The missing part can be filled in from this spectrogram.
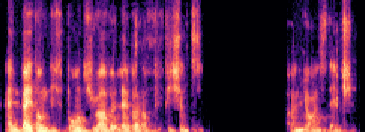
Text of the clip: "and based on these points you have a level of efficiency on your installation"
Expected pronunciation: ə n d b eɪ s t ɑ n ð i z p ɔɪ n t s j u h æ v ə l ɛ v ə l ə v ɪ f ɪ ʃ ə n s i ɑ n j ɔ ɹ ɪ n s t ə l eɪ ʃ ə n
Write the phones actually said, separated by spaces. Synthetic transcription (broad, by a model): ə n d b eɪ t ɑ n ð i s p ɔɪ n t j u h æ v ə l ɛ v ə l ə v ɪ f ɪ ʃ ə n s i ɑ n j ɔ ɹ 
